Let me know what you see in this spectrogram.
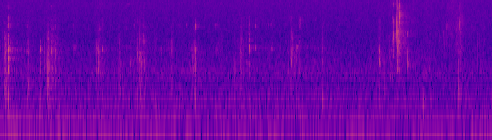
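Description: Quiet close-miked chewing of soft, cheese-sauced food, with small wet mouth clicks, and a sharper bite about four seconds in as a sauce-covered fry goes into the mouth.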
